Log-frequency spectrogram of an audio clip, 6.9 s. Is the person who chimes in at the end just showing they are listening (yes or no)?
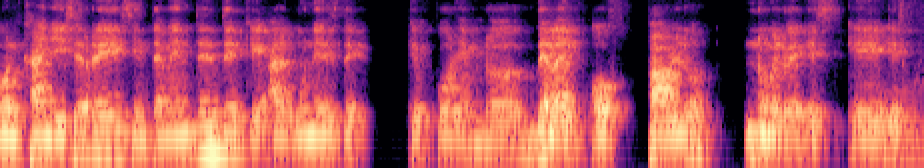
yes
